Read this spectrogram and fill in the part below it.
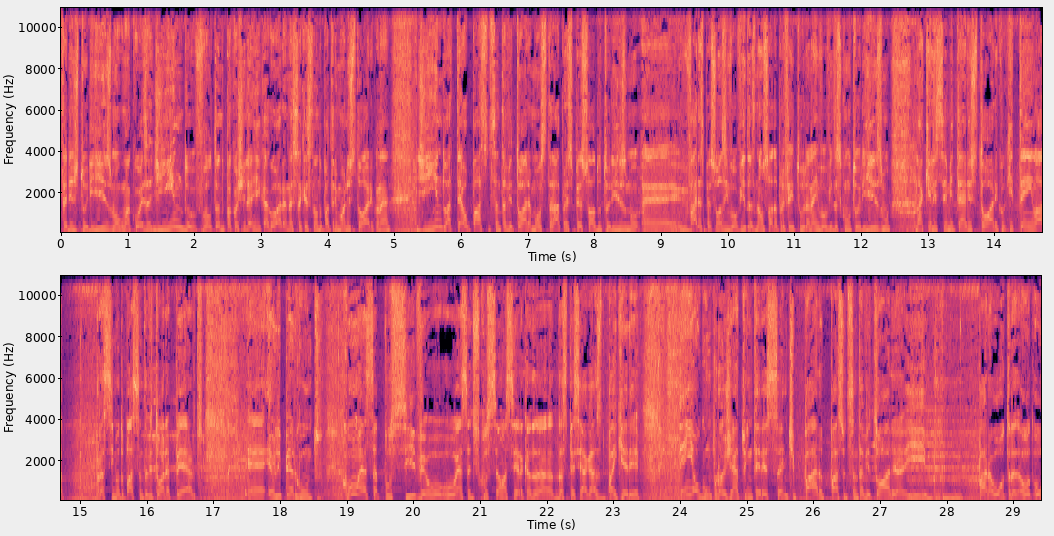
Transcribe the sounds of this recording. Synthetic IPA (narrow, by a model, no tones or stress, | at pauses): t̪aɾiɐd͡ʒɪt̪uɾizmʊawɡũmɐkojzɐd͡ʒɪĩnd̪ʊvowt̪ɐ̃nd̪ʊpɾɐkoʃiʎɐɦikɐaɡɔɾɐnɛsɐkest̪ɐ̃w̃d̪ʊpat̪ɾimõnjʊist̪ɔɾikʊnɛd͡ʒɪĩnd̪ʊat̪ɛʊpasʊd̪ɪsɐ̃nt̪ɐvit̪ɔɾjɐmost̪ɾaɾpɾɐesɪ̥pesuawd̪ʊt̪uɾizmʊʔɛ̃vaɾiɐspesoɐzẽvowvid̪ɐznɐ̃w̃sɔd̪ɐpɾefejt̪uɾɐnɛẽvowvid̪ɐskõʊt̪uɾizmʊnakelɪsemit̪ɛɾjʊist̪ɔɾikʊkɪt̪ẽj̃lapɾɐsĩmɐd̪ʊpasʊd̥sɐ̃nt̪ɐvit̪ɔɾjɐpɛɾt̪ʊ̥ | ɛʔewlɪpeɾɡũnt̪ʊ̥kõw̃ɛsɐposivewoɛsɐd͡ʒiskusɐ̃w̃aseɾkɐd̪ɐd̪ɐspeseaɡazzd̪ʊpajkeɾet̪ẽj̃awɡũpɾoʒɛt̪ʊĩnt̪eɾesɐ̃nt͡ʃɪpaɾɐʊpasʊd̪ɪsɐ̃nt̪ɐvit̪ɔɾjɐɪ | paɾɐowt̪ɾɐoo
